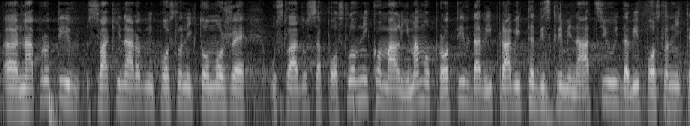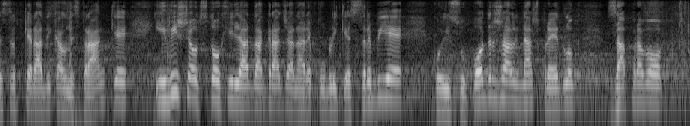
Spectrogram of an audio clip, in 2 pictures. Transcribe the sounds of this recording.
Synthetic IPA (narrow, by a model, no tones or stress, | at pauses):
napɾo̞t̪iʋsʋakinaːɾo̞d̪nipo̞slˠanikt̪o̞ːmo̞ʒe̞ | usklˠad̪usapo̞slˠo̞ʋniko̞maliimaːmo̞pɾo̞t̪iʋd̪aʋiːpɾaʋit̪e̞d̪iskɾiminaːt̪sijuid̪aʋiːpo̞slˠanike̞sr̩pske̞ɾad̪ikalˠne̞st̪ɾaŋke̞ | iʋiʃe̞o̞d̪st̪o̞ːxiʎad̪aɡɾad͡ʑanaɾe̞publike̞sr̩bije̞ | ko̞jisupo̞d̪r̩ʒalinaʃpɾeːd̪lˠo̞ɡ | zapɾaʋo̞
